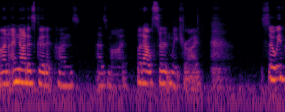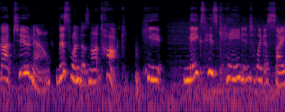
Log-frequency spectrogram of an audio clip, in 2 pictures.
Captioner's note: sigh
